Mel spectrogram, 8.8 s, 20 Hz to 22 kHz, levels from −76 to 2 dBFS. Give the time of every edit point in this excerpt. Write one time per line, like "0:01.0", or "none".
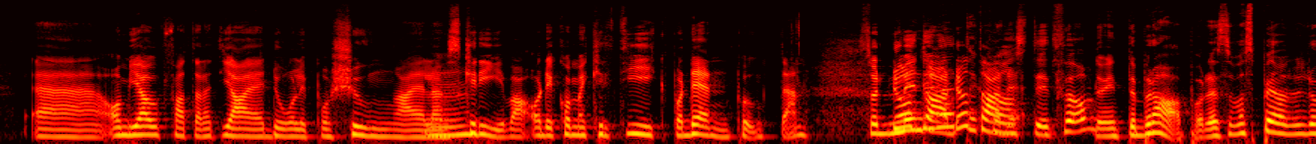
0:06.4
0:07.3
